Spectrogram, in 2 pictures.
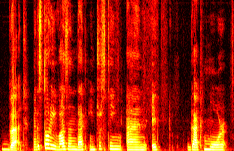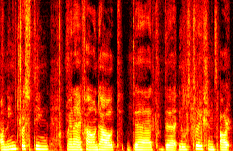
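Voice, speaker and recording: A woman's voice: medium pitch, steady tone, measured pace. Woman chatting casually about books. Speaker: book reviewer and video host. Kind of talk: casual chat to camera, book talk.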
